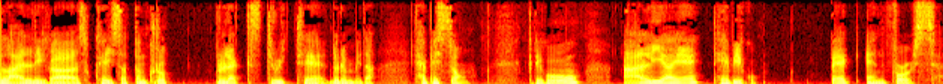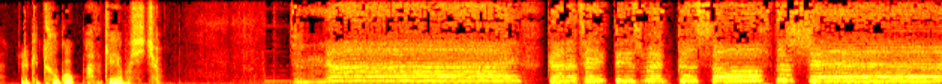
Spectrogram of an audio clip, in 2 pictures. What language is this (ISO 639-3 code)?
kor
